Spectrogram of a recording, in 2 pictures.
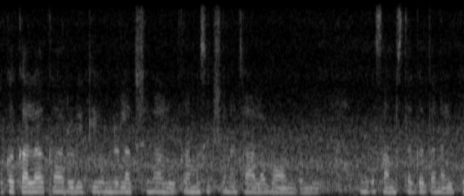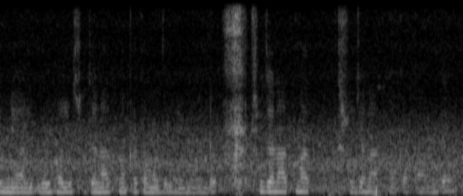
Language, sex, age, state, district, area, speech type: Telugu, female, 18-30, Telangana, Yadadri Bhuvanagiri, urban, spontaneous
